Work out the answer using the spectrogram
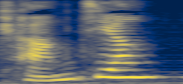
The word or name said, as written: chang2jiang1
